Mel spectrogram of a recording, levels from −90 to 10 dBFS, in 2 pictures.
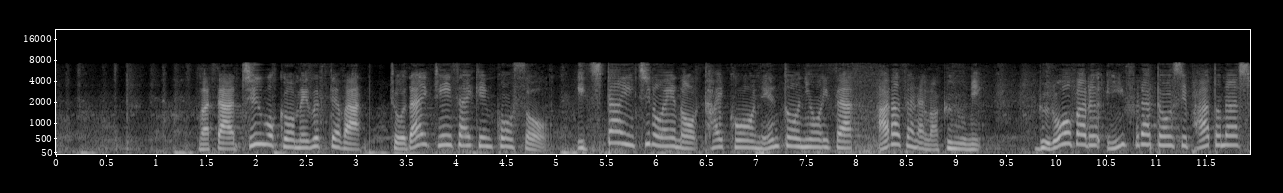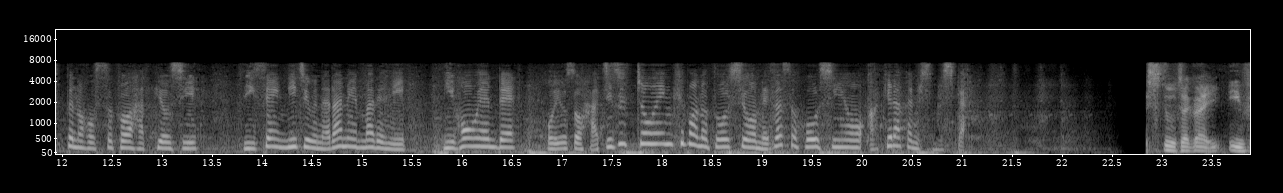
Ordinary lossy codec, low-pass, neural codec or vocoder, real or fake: none; 7.2 kHz; codec, 16 kHz, 1.1 kbps, Voila-Tokenizer; fake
